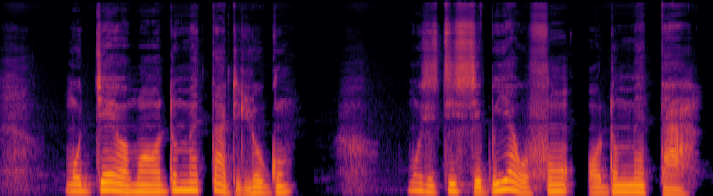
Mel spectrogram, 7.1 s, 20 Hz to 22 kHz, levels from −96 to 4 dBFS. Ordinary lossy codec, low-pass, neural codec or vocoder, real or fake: none; none; none; real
